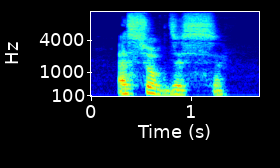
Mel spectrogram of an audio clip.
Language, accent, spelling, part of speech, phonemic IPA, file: French, Canada, assourdisse, verb, /a.suʁ.dis/, LL-Q150 (fra)-assourdisse.wav
- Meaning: inflection of assourdir: 1. first/third-person singular present subjunctive 2. first-person singular imperfect subjunctive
